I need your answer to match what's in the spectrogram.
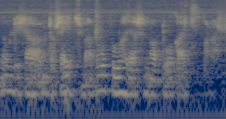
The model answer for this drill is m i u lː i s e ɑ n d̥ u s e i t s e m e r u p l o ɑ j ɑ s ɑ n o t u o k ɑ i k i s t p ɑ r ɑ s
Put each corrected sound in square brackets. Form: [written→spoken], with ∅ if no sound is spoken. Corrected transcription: m i u lː i s [e→æ] ɑ n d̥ [u→o] s e i t s e m [e→æ] r u p l o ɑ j ɑ s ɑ n o t u o k ɑ i k i s t p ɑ r ɑ s

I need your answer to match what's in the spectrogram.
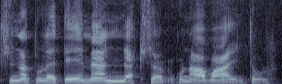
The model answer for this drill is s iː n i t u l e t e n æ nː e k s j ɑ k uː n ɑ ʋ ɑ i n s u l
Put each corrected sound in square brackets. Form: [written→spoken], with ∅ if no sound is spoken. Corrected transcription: s [iː→i] n [i→æ] t u l e t e [n→m] æ nː [e→æ] k s j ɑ k [uː→u] n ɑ ʋ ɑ i n [s→t] u l

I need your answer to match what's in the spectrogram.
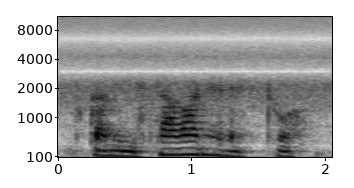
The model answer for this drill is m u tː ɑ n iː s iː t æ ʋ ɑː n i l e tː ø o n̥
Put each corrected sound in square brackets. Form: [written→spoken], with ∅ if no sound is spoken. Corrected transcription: m u tː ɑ n iː s [iː→i] t æ ʋ ɑː n [i→e] l e tː [ø→y] o n̥

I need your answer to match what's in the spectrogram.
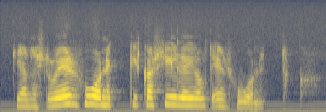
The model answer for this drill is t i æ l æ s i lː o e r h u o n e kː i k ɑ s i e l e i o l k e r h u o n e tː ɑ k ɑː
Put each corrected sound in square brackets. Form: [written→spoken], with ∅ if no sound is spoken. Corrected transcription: t i æ l æ s i lː o e r h u o n e kː i k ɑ s i e l e i o l [k→t] e r h u o n e tː ɑ k ɑː

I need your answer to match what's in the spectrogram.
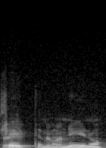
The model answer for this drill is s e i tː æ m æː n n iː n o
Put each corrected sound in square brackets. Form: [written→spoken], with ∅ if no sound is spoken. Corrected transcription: s e i tː [æ→e] m [æː→æ] n n iː n o

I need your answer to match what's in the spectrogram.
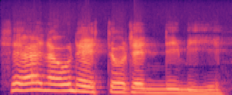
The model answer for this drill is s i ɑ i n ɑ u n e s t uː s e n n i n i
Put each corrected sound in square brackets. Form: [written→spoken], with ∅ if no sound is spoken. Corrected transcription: s [i→e] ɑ i n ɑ u n e [s→h] t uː s e n n i [n→m] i

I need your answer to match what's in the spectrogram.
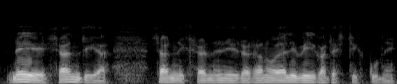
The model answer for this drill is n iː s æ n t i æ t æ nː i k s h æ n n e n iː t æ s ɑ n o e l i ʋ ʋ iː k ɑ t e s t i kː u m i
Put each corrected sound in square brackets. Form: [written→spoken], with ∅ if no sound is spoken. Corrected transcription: n iː s æ n t i æ [t→s] æ nː i k s h æ n n e n iː t æ s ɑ n o e l i ʋ ʋ iː k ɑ t e s t i kː u [m→n] i

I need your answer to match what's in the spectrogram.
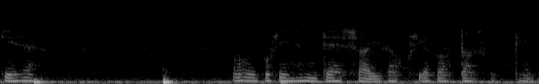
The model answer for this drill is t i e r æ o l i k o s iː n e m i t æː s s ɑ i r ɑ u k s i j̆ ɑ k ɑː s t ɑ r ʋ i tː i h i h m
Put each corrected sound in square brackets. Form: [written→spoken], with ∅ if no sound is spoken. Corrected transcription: t i e r æ o l i k o s iː n [e→æ] m i t æː s s ɑ i r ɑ u k s i j̆ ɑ k ɑː [s→t] t ɑ r ʋ i tː i h i [h→∅] m

